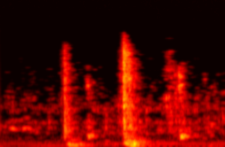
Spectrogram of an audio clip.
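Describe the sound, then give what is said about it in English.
A door being closed gives two soft, low thuds about half a second apart, faint and isolated, with no talk over them. “Come over here by the window, where I can see you. And close that door.”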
